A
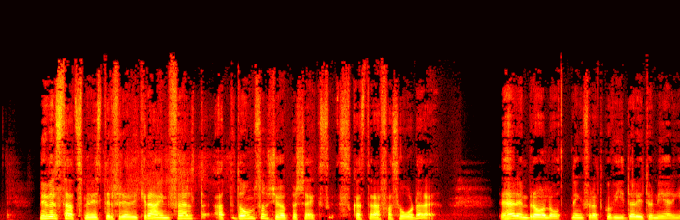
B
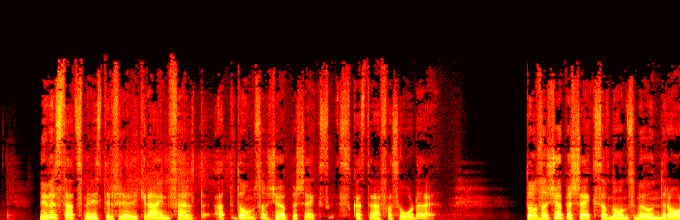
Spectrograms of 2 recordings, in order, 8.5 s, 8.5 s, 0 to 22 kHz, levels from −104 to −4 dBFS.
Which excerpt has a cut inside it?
A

